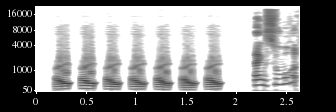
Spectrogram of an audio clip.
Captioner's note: Hammer 1 bot making noises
